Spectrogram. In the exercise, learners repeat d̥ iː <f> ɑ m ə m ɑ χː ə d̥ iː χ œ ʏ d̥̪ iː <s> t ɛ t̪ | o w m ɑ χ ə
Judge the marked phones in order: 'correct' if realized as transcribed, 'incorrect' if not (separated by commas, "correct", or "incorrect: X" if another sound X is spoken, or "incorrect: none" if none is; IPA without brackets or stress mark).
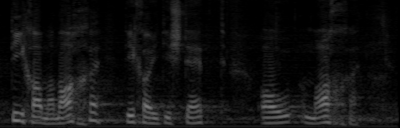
incorrect: χ, incorrect: ʃ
